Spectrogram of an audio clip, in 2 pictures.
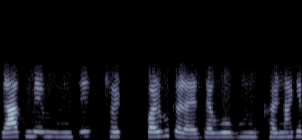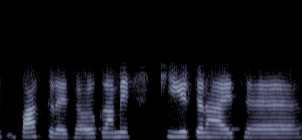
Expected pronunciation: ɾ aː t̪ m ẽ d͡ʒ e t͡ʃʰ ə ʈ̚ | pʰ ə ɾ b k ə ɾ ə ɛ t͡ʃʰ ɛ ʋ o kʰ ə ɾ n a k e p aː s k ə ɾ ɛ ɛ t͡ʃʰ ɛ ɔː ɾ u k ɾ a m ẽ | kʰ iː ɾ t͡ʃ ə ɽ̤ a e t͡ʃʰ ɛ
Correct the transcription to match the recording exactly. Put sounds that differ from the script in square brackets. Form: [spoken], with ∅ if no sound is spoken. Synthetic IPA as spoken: ɾ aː t̪ m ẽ d͡ʒ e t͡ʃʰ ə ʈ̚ | [p] ə ɾ b k ə ɾ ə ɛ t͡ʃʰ ɛ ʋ o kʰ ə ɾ n a k e p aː s k ə ɾ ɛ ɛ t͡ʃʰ ɛ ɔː ɾ [o] k ɾ a m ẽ | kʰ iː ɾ t͡ʃ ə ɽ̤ a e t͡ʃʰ ɛ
